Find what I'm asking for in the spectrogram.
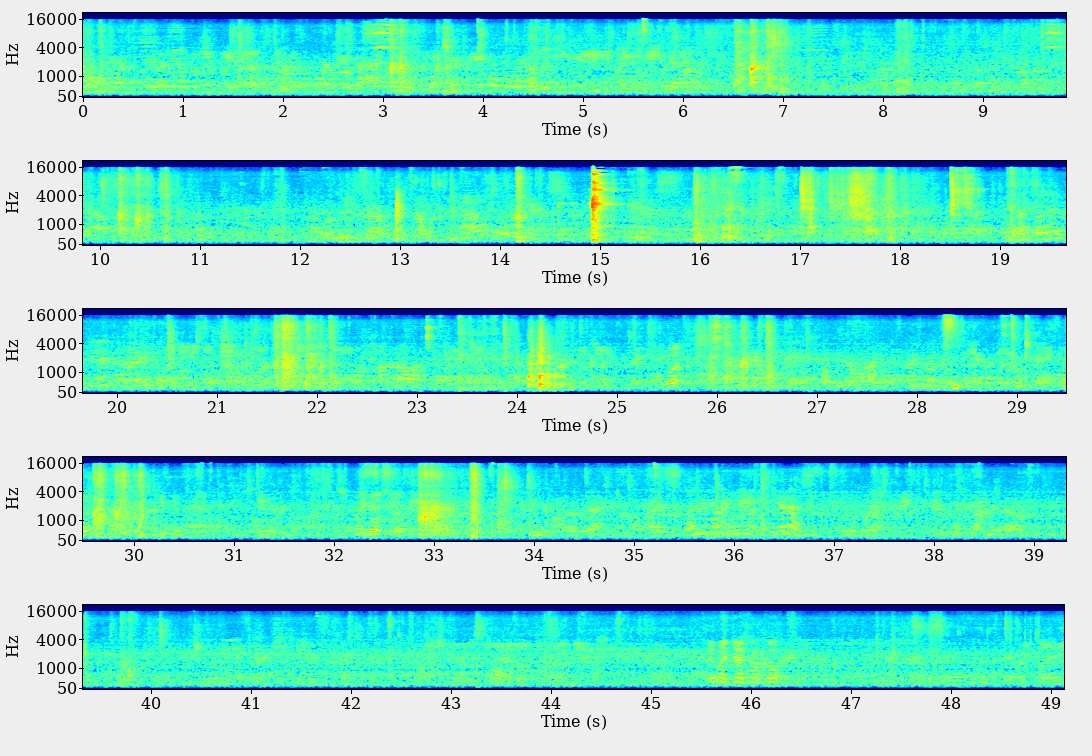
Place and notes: World Listening Day recording of the café ambience before boarding
IL, USA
